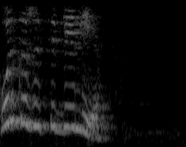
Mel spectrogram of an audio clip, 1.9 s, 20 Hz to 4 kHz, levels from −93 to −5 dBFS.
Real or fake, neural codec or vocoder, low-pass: real; none; 3.6 kHz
